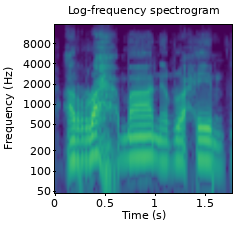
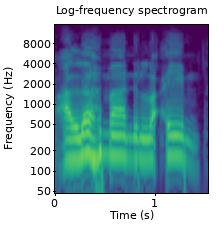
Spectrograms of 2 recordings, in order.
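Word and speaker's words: الرحمن الرحيم: jelas galir rohnya benar-benar berderik getar lidah kita arrahmanirrahim ada sebagian Imam menirunya diganti dengan lam naudzubillah al-rahman al-rahim kalau kita mesti sering menyimak imam-imam kita yang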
